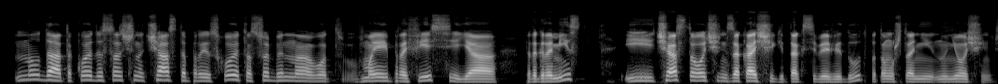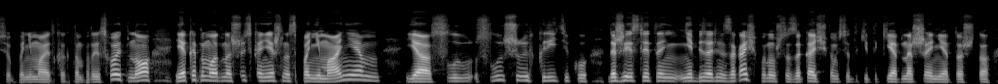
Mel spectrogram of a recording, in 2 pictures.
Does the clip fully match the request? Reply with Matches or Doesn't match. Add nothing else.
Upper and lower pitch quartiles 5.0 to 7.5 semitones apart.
Matches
